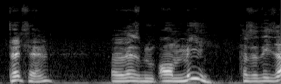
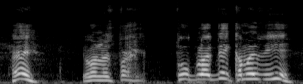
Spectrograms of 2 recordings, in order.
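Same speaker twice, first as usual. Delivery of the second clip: higher, taunting call to come and fight; retold challenge shouted at a stranger; aggressive challenge; 7 semitones higher than usual. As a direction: dare him over, rising.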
